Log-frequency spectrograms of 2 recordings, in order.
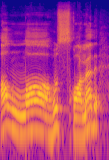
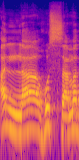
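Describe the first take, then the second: First: The word Allah is said heavy and full. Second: The word Allah is said thin and light. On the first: The speaker calls it right. "लफ्ज़ अल्लाह भी मोटा होगा" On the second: The speaker calls it wrong. "अल्लाहुस्समद नहीं पढ़ा जाएगा"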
